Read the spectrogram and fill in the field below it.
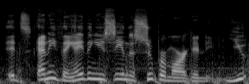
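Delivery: usual speaking voice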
